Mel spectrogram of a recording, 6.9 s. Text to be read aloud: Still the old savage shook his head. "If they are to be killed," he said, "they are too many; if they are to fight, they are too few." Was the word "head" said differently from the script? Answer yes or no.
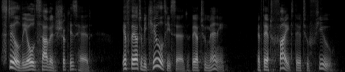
no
